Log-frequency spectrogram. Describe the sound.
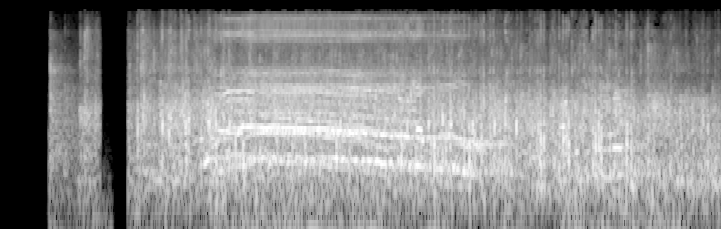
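A crowd bursts into loud, sustained applause with cheering and whooping voices rising over dense clapping, continuing steadily for several seconds after a brief start and pause.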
